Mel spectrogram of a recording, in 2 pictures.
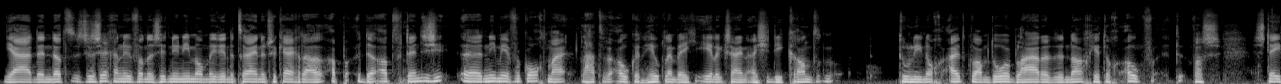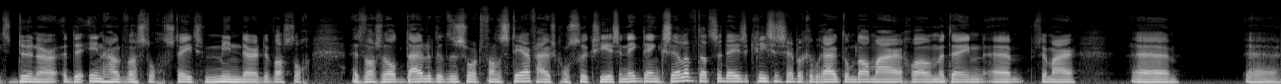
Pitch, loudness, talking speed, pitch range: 120 Hz, -19 LUFS, 220 wpm, 115-130 Hz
